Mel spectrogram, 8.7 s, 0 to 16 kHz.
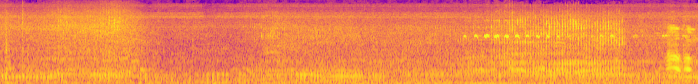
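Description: The engine of the vintage heritage car Republik 2 runs steadily, a rough continuous rumble with some clatter, while people talk nearby.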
